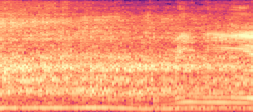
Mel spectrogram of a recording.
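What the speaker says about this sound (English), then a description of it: "First car for today is Porsche Turbo, I guess." A Porsche Turbo passes on the Nürburgring track, its engine note a brief, fairly loud tone that drops in pitch as the car goes by.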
